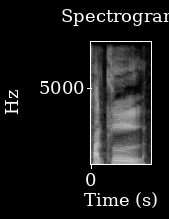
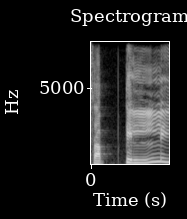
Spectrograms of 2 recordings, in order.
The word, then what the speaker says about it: subtle: அதனால் எப்படி வருது? சட்டில், நாட் சப்டில்லி இல்லை, சப்டிலி இல்லை, சட்டில். சட்டில் என்ற உச்சரிப்பில் வருது.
